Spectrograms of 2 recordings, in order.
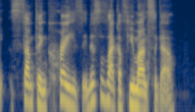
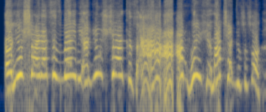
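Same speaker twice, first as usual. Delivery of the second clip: high, squeaky put-on voice of an upset girlfriend; hammed-up side piece demanding answers; mock confrontational woman. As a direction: voice her high and accusing. Acting out fighting women.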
